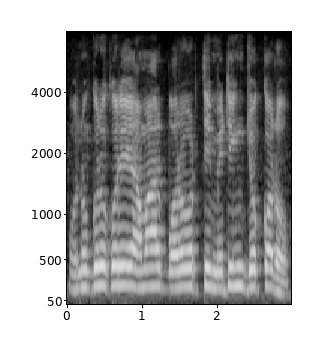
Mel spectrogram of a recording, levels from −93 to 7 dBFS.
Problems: background sounds at intervals, background conversations at intervals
